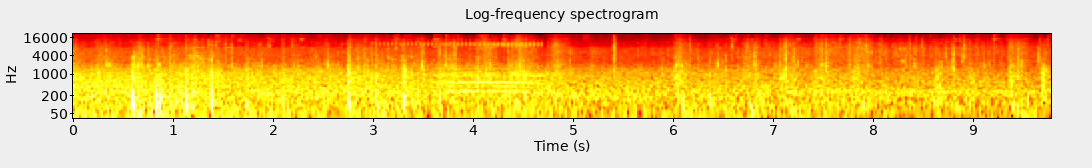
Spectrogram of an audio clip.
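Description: Hoofsteps of a deer in the survival game Icarus, faint and quiet, a loose run of soft clip-clop footfalls over a low outdoor ambience, with no talk.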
